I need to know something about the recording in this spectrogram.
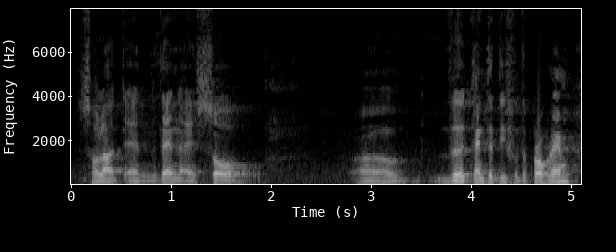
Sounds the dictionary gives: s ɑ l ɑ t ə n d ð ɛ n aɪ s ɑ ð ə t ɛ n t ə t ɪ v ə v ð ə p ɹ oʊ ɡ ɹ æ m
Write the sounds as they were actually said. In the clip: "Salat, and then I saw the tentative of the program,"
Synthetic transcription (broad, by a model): s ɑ l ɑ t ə n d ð ɛ n aɪ s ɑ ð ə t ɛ n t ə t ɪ f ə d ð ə p ɹ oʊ ɡ ɹ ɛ m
